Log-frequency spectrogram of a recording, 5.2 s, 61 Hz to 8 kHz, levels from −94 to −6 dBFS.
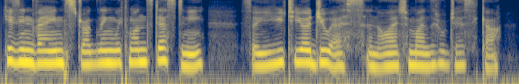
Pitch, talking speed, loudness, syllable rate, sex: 200 Hz, 195 wpm, -16 LUFS, 5.7 syllables/s, female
